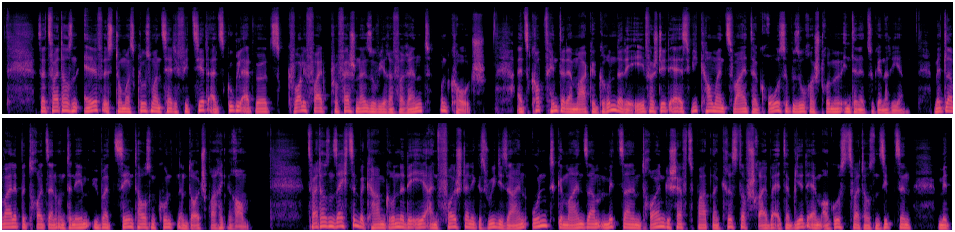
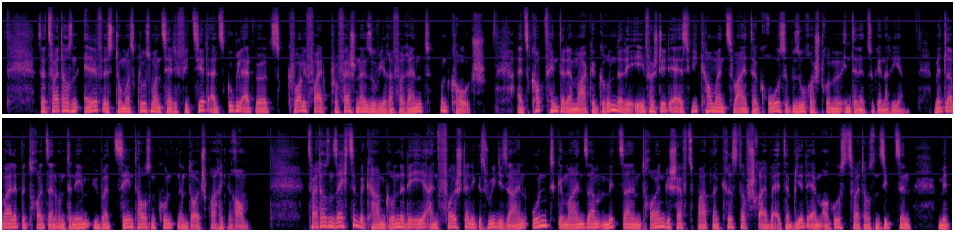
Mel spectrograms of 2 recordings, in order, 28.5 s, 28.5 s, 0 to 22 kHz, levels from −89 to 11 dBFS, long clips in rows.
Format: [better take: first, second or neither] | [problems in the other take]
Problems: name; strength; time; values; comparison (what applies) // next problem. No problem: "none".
first | high-pitched whine; faint; throughout; 11 kHz, 35 dB below the speech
